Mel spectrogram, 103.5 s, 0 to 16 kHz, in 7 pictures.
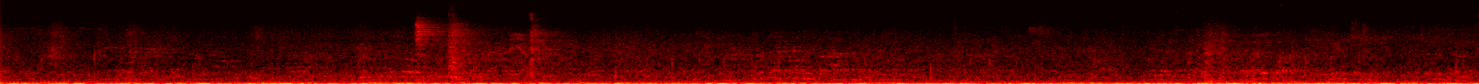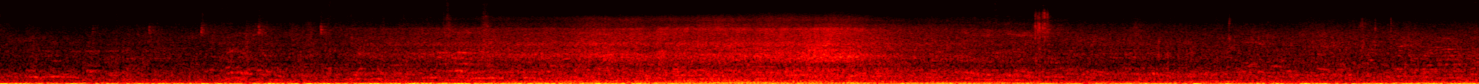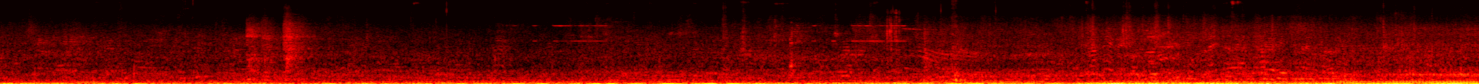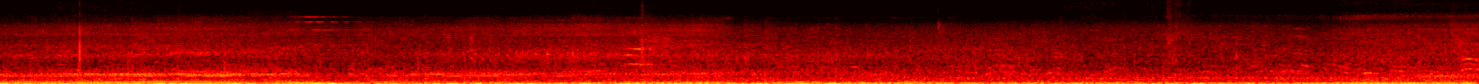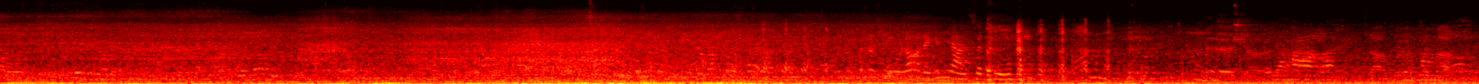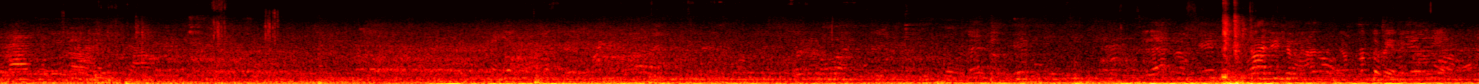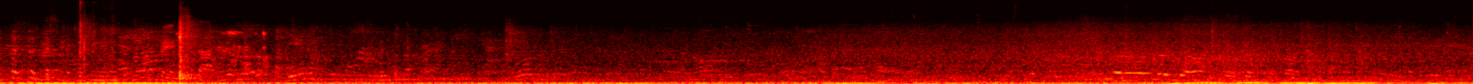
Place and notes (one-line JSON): {"title": "Ascolto il tuo cuore, città. I listen to your heart, city. Several chapters **SCROLL DOWN FOR ALL RECORDINGS** - “Outdoor market on Monday in the square at the time of covid19”: Soundwalk", "date": "2020-11-30 12:11:00", "description": "“Outdoor market on Monday in the square at the time of covid19”: Soundwalk\nChapter CXLV of Ascolto il tuo cuore, città. I listen to your heart, city.\nMonday, November 30th 2020. Walking in the outdoor market at Piazza Madama Cristina, district of San Salvario, more then two weeks of new restrictive disposition due to the epidemic of COVID19.\nStart at 00:11 p.m. end at 00:32 p.m. duration of recording 30:49”\nThe entire path is associated with a synchronized GPS track recorded in the (kml, gpx, kmz) files downloadable here:", "latitude": "45.06", "longitude": "7.68", "altitude": "245", "timezone": "Europe/Rome"}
